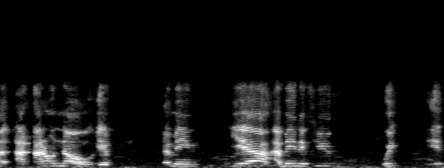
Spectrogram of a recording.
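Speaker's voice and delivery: very high stuttering with halting false starts. Asked whether the team is performing as envisioned, answering while stuttering, halting. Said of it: "I'm sorry to be stuttering".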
